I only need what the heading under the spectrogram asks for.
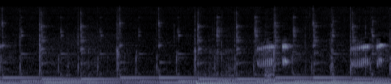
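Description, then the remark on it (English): Frogs croak in a steady, dense chorus of repeated rough calls, with low droning tones underneath and brighter chirping bursts rising toward the end. No one speaks. “Rana, you're right. Rana.”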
